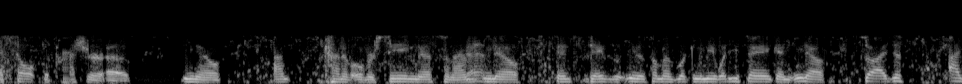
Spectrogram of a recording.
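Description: Right from the start, the speech has the buzzy, gravelly grit of the GSM full-rate codec, and it's plainly audible. The excitation is rebuilt from sparse regular pulses and nothing gets through above 4 kHz, so the top end is dull and the texture rough, as you'd expect from the 13 kbps full-rate coder.

Layered on that throughout is overdone noise removal. The reduction was pushed so hard that bands near the noise estimate get gated out along with quieter parts of the voice. The gaps sit in near silence with little twinkling specks.

There's also gain pumping across the whole clip. The gain swings by around 15 dB, pulling loud and soft parts closer in level and leaving everything squashed. That's likely a fast limiter clamping down on a mic gain set far too high.

At 0.64 to 0.72 s, right after "felt the" and before "of you know I'm", lost GSM frames leave about 60 ms of sound, which fits three dropped frames. 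The decoder repeated the last good frame, so the gap comes out as a short, rough metallic ring rather than clean speech.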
